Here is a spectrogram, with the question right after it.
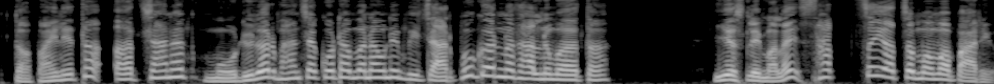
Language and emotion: Nepali, surprised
